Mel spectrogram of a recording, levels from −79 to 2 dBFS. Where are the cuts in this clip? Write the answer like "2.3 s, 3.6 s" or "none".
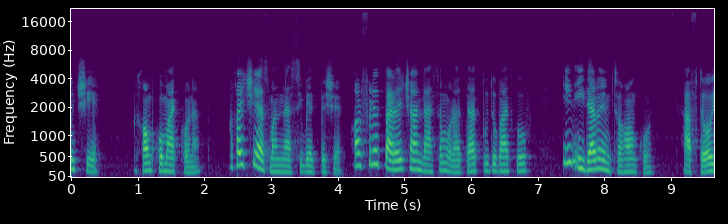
4.1 s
